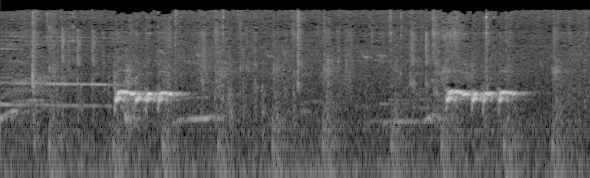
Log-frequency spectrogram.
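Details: Local zebra dove singing so other zebra doves answer: two short pulsed cooing phrases about three seconds apart, each a fast stutter of mid-pitched notes ending in a slightly longer note, with soft background noise.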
